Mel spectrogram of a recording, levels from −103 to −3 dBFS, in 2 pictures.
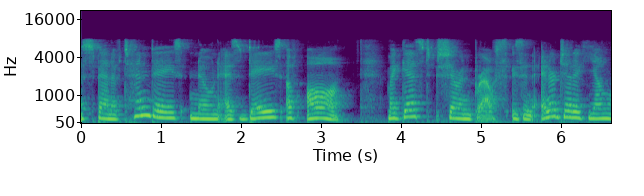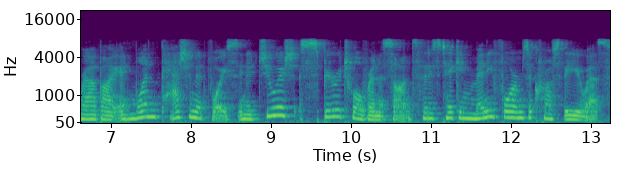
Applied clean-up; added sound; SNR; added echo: none; none; none; reverberation time 0.4 s.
